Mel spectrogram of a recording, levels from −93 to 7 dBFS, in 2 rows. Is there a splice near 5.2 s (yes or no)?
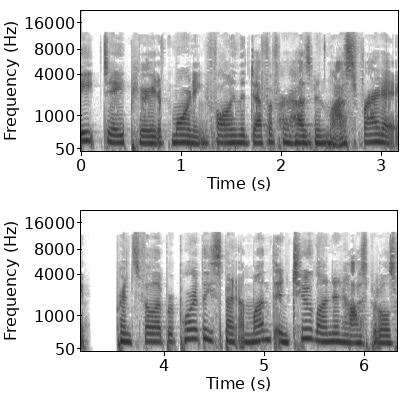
no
